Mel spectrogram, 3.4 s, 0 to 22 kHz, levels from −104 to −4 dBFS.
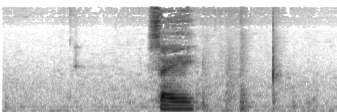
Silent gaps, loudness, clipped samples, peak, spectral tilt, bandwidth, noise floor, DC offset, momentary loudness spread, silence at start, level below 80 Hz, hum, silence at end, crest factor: none; -17 LUFS; under 0.1%; -2 dBFS; -4 dB/octave; 17 kHz; -60 dBFS; under 0.1%; 28 LU; 1.5 s; -58 dBFS; none; 0.95 s; 22 dB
